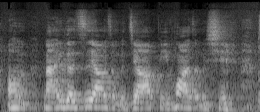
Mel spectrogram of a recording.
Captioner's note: laughs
